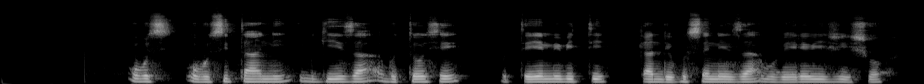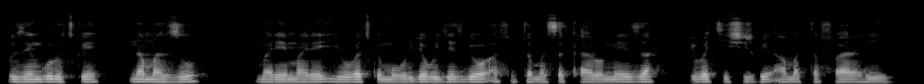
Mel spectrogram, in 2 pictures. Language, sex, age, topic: Kinyarwanda, female, 18-24, government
